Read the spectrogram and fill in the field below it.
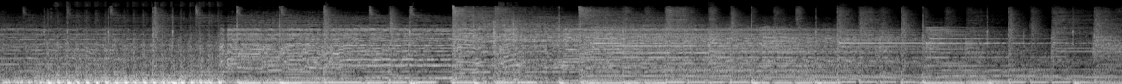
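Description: An auto rickshaw ride toward Somnath, its engine giving a steady close rumble that pulses more strongly in the first seconds, with music playing loudly over it throughout.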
